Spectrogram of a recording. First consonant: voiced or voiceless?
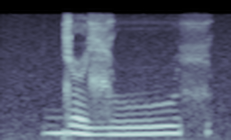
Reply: voiced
